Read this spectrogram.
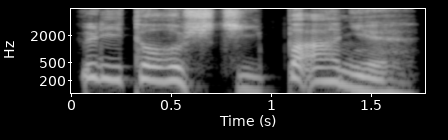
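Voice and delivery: high, pleading whimper for mercy; a cornered man's high, frightened plea; moaning plea. Acted. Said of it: "jęknął smalec".

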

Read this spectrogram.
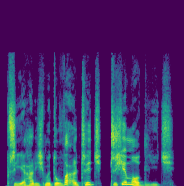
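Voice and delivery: high-pitched impatient question; impatient boy. A narrator's reading. Eager son fretting before the battle, impatient and high. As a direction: demand it like a restless youngster. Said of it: "niecierpliwił się Andrzej".

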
